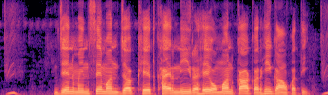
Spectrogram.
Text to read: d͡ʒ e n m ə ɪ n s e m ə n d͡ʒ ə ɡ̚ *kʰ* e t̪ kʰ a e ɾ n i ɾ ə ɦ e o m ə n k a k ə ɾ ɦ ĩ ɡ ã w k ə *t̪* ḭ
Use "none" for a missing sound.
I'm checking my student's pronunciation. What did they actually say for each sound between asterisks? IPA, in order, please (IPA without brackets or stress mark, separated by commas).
kʰ, t̪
